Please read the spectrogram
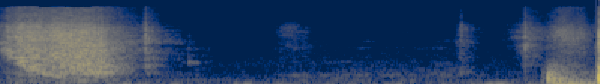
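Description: Masking tape pulled off the roll: one short rasping rip lasting about half a second.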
